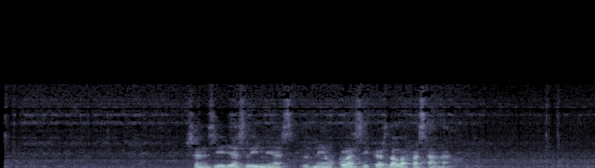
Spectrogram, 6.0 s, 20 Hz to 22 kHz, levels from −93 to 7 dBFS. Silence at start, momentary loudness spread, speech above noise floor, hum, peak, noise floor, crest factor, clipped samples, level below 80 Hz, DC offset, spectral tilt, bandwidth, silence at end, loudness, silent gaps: 1.9 s; 10 LU; 32 dB; none; -8 dBFS; -59 dBFS; 22 dB; under 0.1%; -56 dBFS; under 0.1%; -7 dB/octave; 11 kHz; 1.4 s; -28 LUFS; none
